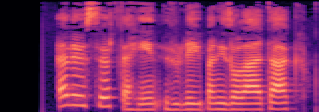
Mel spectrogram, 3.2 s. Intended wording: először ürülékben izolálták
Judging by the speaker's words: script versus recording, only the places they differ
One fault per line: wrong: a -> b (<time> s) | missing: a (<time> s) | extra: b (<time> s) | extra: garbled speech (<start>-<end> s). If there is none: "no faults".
extra: tehén (1.1 s)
